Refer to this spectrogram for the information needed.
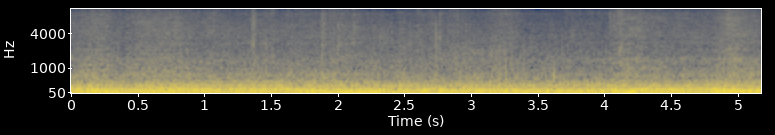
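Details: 2008 Ford Mustang GT driving before coil replacement, dealer reported 5 bad ignition coils: deep rumbling V8 with an uneven, lumpy pulse that stumbles now and then under way; coil misfire.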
